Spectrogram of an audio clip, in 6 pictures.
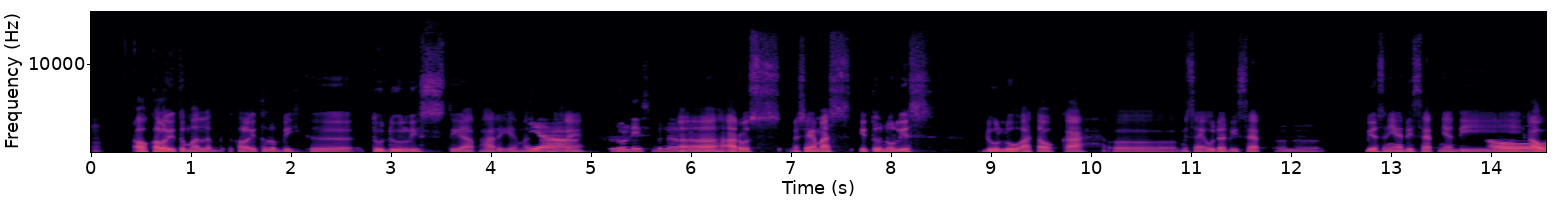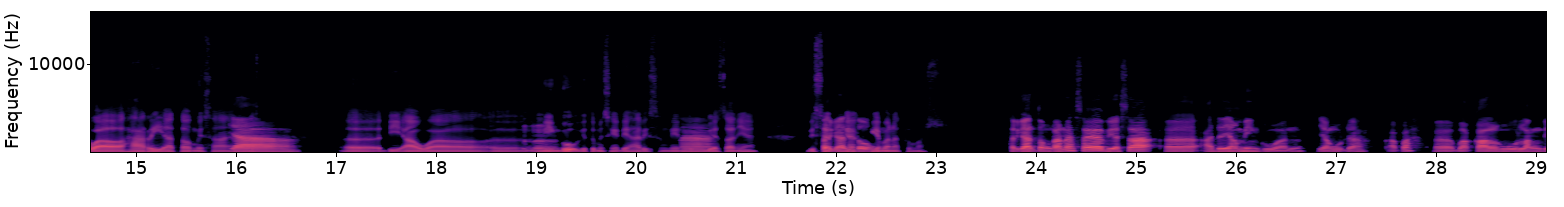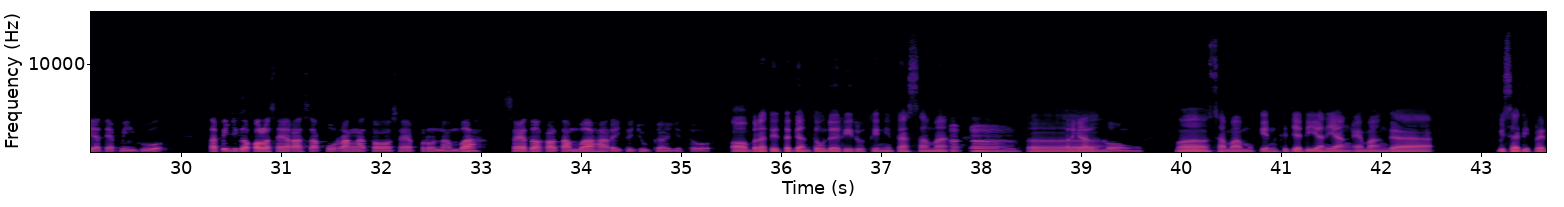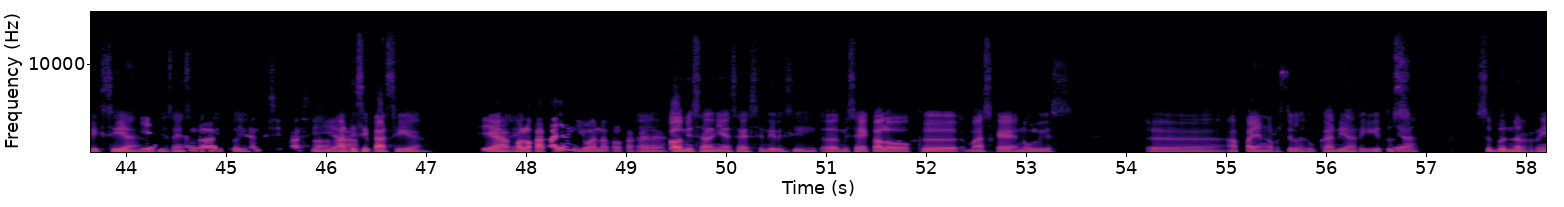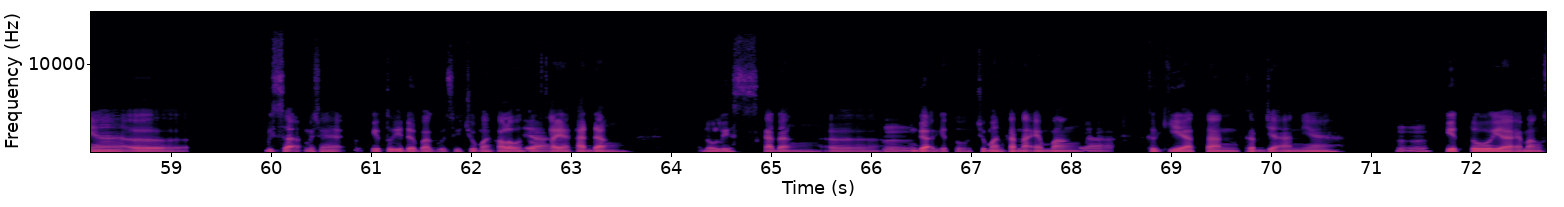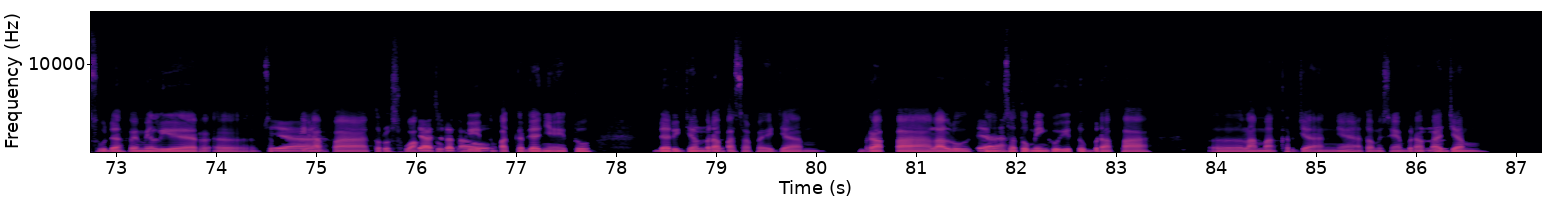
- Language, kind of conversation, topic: Indonesian, unstructured, Bagaimana cara Anda menjaga keseimbangan antara pekerjaan dan waktu luang?
- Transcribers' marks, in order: in English: "to do list"; tapping; in English: "to do list"; in English: "di-set"; in English: "di-set-nya"; other background noise; in English: "di-set-nya"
